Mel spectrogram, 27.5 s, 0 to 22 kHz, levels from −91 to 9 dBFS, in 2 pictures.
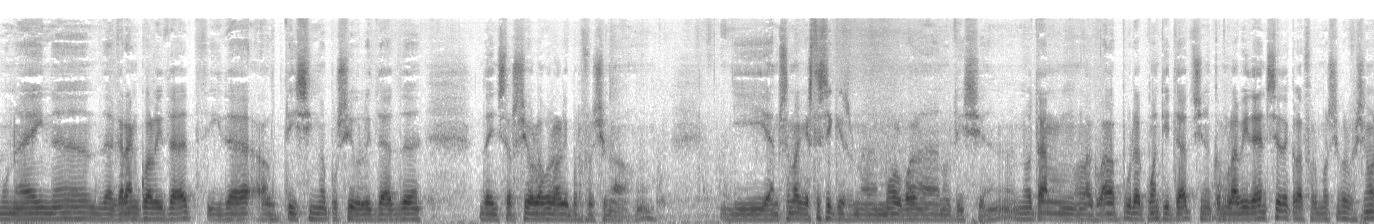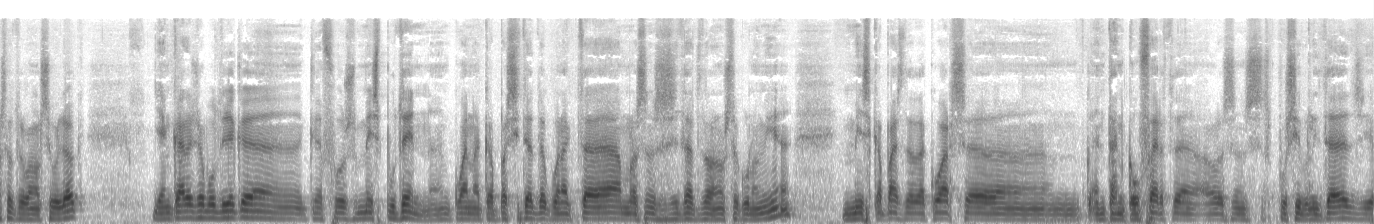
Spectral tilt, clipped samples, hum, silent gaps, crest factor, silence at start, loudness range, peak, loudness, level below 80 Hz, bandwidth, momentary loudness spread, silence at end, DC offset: -5.5 dB/octave; under 0.1%; none; none; 18 dB; 0 s; 2 LU; -4 dBFS; -23 LUFS; -48 dBFS; 16 kHz; 9 LU; 0 s; under 0.1%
